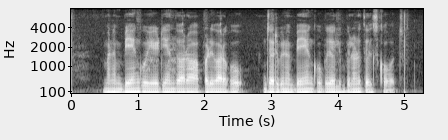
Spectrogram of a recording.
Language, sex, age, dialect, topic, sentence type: Telugu, male, 18-24, Telangana, banking, statement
